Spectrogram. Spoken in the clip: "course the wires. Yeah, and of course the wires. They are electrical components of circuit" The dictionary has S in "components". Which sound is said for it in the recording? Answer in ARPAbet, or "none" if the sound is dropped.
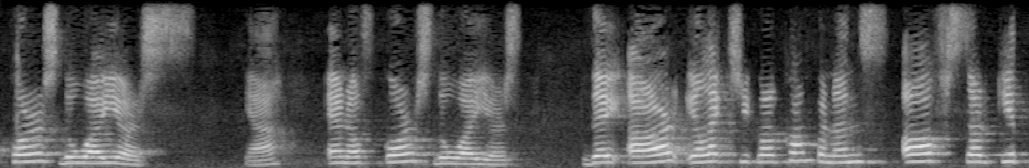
S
